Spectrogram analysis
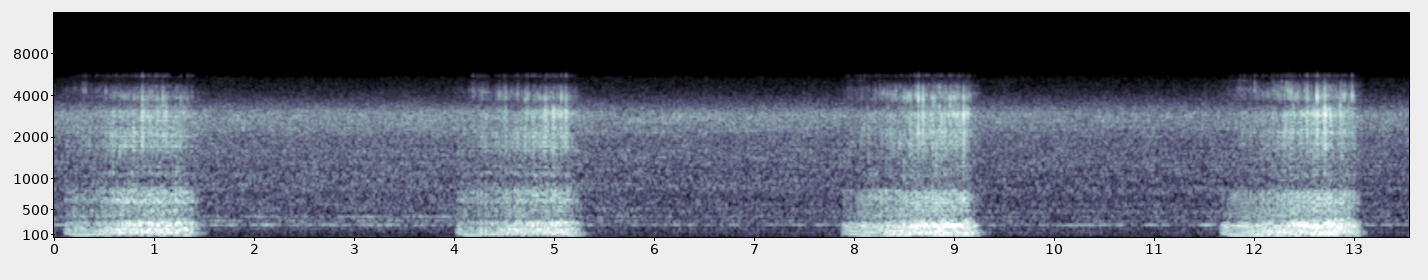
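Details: Man snoring: four regular rumbling snores on each breath in, about one every four seconds, roughly 16 breaths a minute.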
